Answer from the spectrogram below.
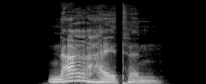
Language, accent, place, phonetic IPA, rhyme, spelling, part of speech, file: German, Germany, Berlin, [ˈnaʁhaɪ̯tn̩], -aʁhaɪ̯tn̩, Narrheiten, noun, De-Narrheiten.ogg
- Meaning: plural of Narrheit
